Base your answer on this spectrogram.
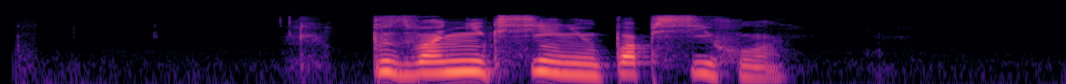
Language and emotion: Russian, angry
